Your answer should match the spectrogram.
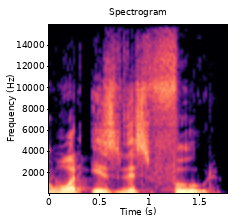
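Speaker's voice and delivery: very slow, drawn-out question; slowly, as if baffled. Retold or imitated. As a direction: stretch it out, word by word. Baffled customer quoting himself, drawn out.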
